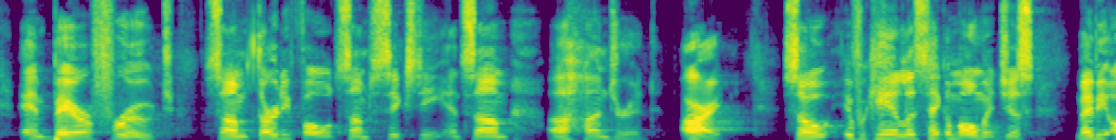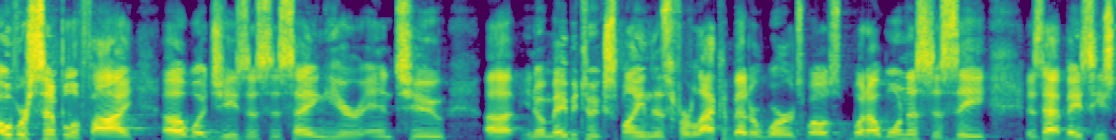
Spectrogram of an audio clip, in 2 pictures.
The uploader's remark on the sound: Was recorded on Sunday, May 1st, 2022, during service at The Anchor Church in Rockport, Maine.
